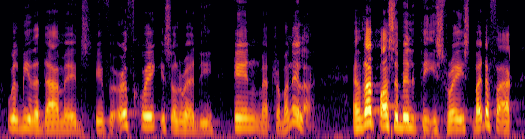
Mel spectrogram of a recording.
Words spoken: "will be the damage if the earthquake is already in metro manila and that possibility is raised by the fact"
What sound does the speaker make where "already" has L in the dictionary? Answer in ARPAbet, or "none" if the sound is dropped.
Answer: L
